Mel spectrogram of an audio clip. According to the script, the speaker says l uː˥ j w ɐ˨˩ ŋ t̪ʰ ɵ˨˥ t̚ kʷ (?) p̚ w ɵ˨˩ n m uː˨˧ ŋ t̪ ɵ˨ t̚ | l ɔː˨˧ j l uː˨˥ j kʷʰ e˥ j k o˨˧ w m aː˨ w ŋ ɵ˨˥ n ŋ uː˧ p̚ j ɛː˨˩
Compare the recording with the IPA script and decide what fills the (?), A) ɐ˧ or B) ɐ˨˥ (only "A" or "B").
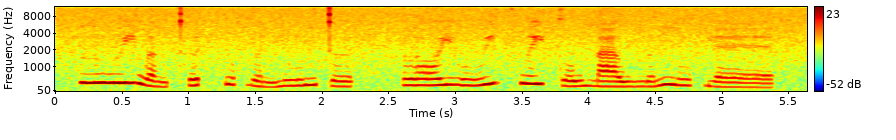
A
